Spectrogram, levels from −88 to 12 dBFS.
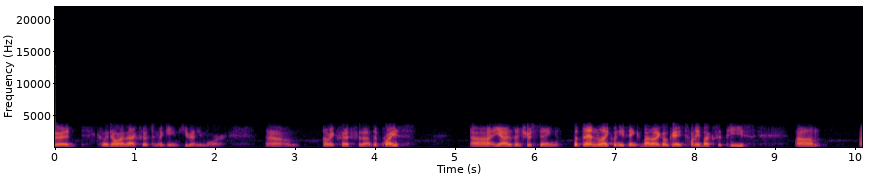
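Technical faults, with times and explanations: throughout: AMR narrowband mobile codec. The speech passed through a narrowband mobile coder that models the vocal tract and drives it with sparse pulses, at a low rate fitting about 5.9 kbps. The band runs only 300 Hz to 3.4 kHz, and the heavy damage leaves a buzzy, synthetic voice.
2.82 to 2.94 s and 9.56 to 9.63 s: lost AMR speech frames. The decoder covered corrupted frames by reusing its last pitch and vocal tract settings at falling gain. The first sounds like a single lost 20 ms frame, a brief dip or warble. The second sounds like about 60 ms, a smeared fade before the voice returns weak or rough.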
